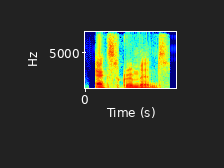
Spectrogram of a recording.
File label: "excrement", American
